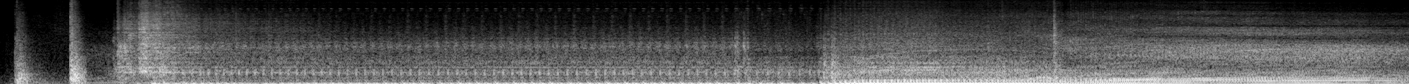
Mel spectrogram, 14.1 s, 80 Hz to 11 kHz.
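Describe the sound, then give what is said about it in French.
A Citroën 2CV engine cranks with a couple of sharp clicks, catches and idles with a steady buzzing chug, then grows louder around the midpoint as it revs with a rising, wavering pitch. “C'est une deux chevaux.”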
